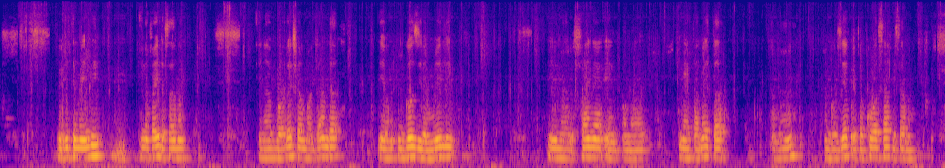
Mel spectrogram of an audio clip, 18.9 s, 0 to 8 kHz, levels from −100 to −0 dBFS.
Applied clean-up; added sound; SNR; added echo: neural separator model SepFormer DNS4.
